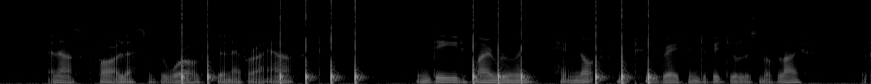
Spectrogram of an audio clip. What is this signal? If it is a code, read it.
Tap code, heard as knocks on a wall, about 4 knocks a second, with speech in English. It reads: IN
